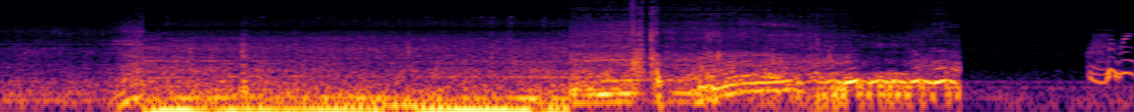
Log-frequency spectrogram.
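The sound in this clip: A boat engine roars loudly for about eight seconds with surging revs, then cuts off abruptly, leaving a much quieter background.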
